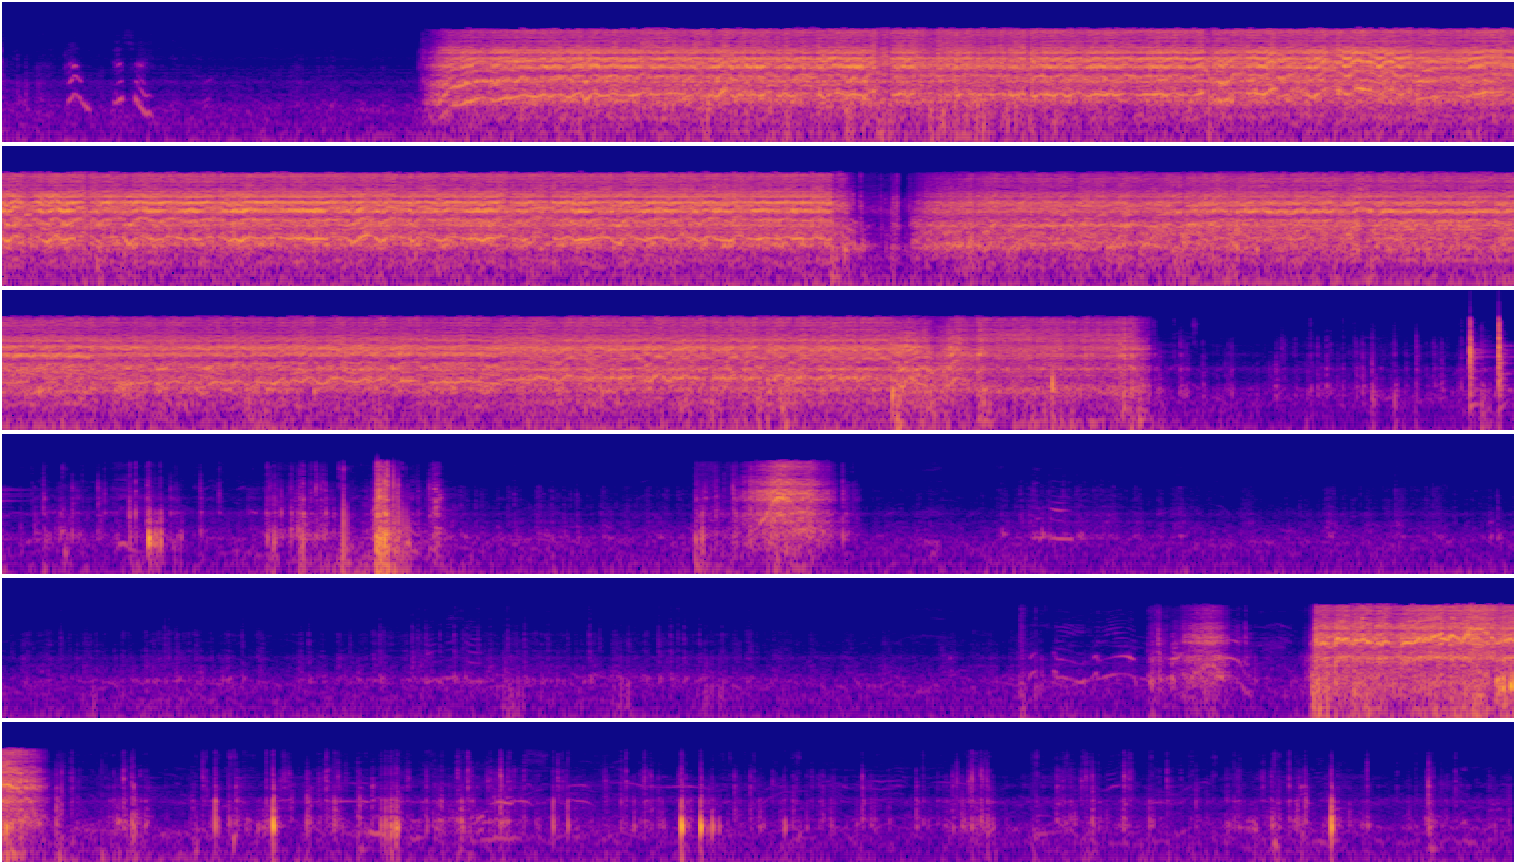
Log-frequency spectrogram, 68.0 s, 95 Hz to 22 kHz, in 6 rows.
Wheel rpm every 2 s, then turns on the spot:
0, 70, 160, 160, 160, 160, 160, 160, 120, 130, 190, 180, 160, 180, 190, 110, 0, 0, 0, 0, 0, 0, 0, 0, 0, 0, 0, 0, 0, 0, 0, 0, 0, 0.
none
